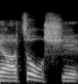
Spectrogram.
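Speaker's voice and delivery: ordinary delivery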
